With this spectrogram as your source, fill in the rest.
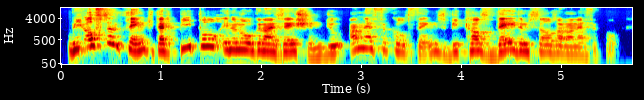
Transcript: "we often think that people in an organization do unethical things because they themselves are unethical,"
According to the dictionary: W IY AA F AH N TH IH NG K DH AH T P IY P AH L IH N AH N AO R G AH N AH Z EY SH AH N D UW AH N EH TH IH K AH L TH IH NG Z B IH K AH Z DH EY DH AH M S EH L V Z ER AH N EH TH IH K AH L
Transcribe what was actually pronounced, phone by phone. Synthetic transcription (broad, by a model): W IY AA F AH N TH IH NG K DH AH T P IY P AH L IH N AH N AO R G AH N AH Z EY SH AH N D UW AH N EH F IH K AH L TH IH NG Z B IH K AH Z DH EY DH AH M S EH L V Z ER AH N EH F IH K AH L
